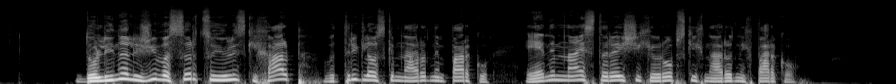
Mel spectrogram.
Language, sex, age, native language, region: Slovenian, male, 30-49, Slovenian, Gorenjska region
